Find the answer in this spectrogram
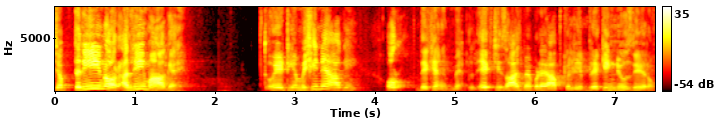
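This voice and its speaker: A man's high-pitched voice with lively intonation. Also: big swings in loudness. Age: 60s. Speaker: political party worker. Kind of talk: TV political talk show debate. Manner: animated.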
